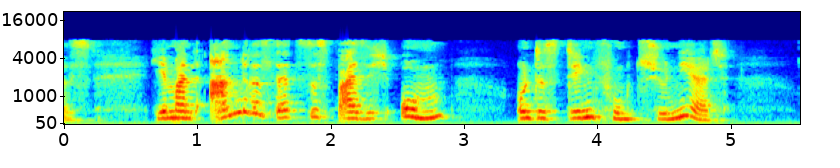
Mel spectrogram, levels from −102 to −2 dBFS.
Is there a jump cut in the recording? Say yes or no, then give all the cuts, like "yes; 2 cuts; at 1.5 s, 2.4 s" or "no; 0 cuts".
no; 0 cuts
